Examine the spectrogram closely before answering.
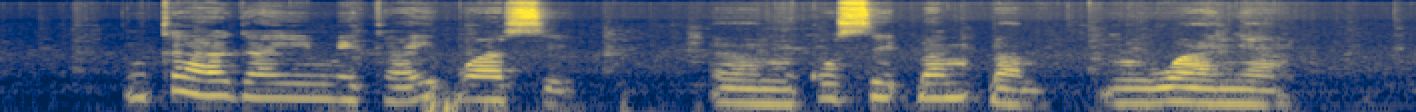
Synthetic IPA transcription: ŋ̩˨ka˦a˦ɡa˦i˦me˦ka˨ɪ˦k͡pɔ˦a˦sɪ˨ | m̩˨kʊ˦sɪ˦k͡pa˦m̩˦k͡pa˨m̩˨ | nʊ˨wa˦˨ɲa˦

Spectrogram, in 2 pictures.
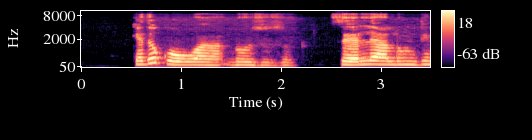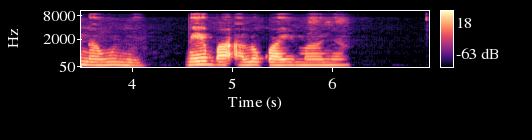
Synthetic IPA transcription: ke˨dʊ˦kʊ˨wa˨no˨zu˨zu˨ | se˨le˦a˦lʊ˦m̩˦dɪ˦na˨ŋu˦ɲe˨ | nɪ˦ɡ͡ba˦ʔa˨lʊ˦kʷa˦ɣɪ˦m˦a˦ɲa˦

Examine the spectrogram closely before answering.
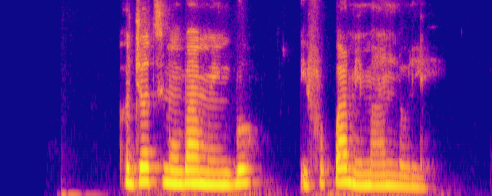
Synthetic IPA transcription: ɔ˧d͡ʒɔ˦ti˦mo˧ba˦mũ˧˦ɡ͡bo˦ | i˨fu˨˦k͡pa˦mĩ˧mãː˦n̩˦lɔ˧le˨

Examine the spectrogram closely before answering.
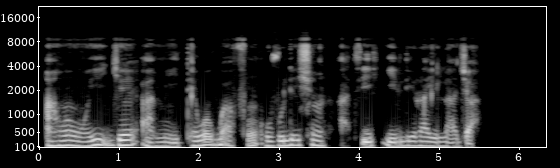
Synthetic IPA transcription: a˨w̃ɔ̃˧˨w̃ɔ̃˨iː˦˨d͡ʒɛ˦a˦˨mĩ˧i˨tʰɛ˨˦wɔ˦ɡ͡ba̰˦˨fũ˦ʔo˧vu˧˦le˦ʃɔ̃˦˨na˨tʰi˧i˧le˦ɾa˦i˧la˧d͡ʒa˨

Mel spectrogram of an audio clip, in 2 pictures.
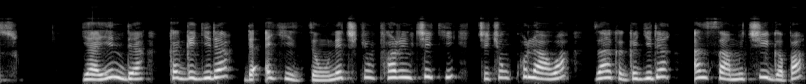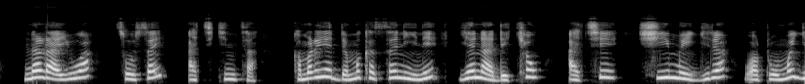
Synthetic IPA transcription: su˦ | jaː˨jɪ˦nda˨ | ka˦ɡa˦ɡʲɪ˦daː˦da˨ʔa˦kʲeː˨za˨wneː˦t͡ʃɪ̥˦kʲɪ˦mɸɐ˦ɾɪ˦nt͡ʃɪ˦kʲiː˦ | t͡ʃɪ˦kʲɪ˦ŋkʷʊ˦laː˨waː˦ | zaː˦ka˨ɡa˦ɡʲɪ˦dɐ˦ŋ | ʔa˦nsaː˨mu˦t͡ʃiː˦ɡɐ˨baː˦ | na˦ɽaː˨jʊ˦waː˦ | soː˨sa˦j | ʔa˨t͡ʃɪ̥˦kʲɪ˦ntʰa˨ʔ | kɐ˨mɐ˦rjɐ˦dːa˨mʊ˦ka˨sɐ˦niː˨neː˦ | jɐ˦naː˨da˨kʲa˦˨w | ʔa˨t͡ʃeː˦˨ | ʃiː˦ma˨jɡʲɪ˦daː˦wʔa̰ː˨toː˨mɐ˦j

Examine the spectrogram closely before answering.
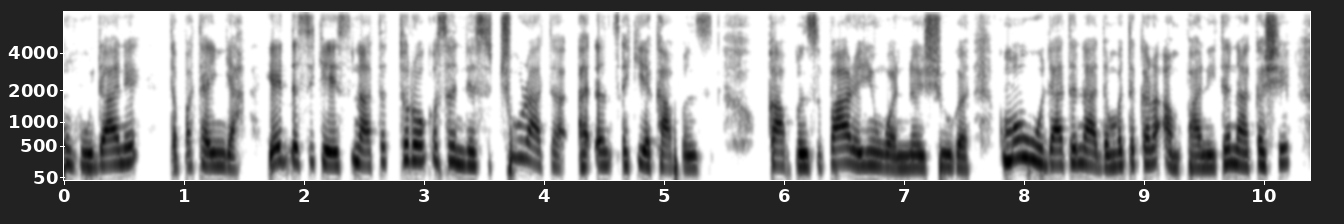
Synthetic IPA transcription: ŋhuː˨daː˦neː˦ | d̥a˨ɸɐ˨tɐ˦ɲjaː˨ | jɐ˦dːa˨sʊ˦kʲeː˨ji˦sʊ˦naː˨tɐ˦tːɐ˦ɽoː˦kʼɐ˦sɐ˦nneː˦su̥˨t͡ʃuː˦ɽaː˨ta˨ʔa˨ɗɐ˦nsʼɐ˦kʲɪ˦ja˨a˨ɸkaː˨ɸɪ˨nsu˨ɸaː˦ɽa˨jɪ˦ŋwɐ˦nːɐ˨nʃuː˦ɡɐ˨rkʷʊ˦ma˦huː˨daː˦tɐ˦naː˨da˨mɐ˦tɐ˦kɐ˦rʔa̰˨mɸaː˨niː˦tɐ˦naː˨kɐ˦ʃeː˦

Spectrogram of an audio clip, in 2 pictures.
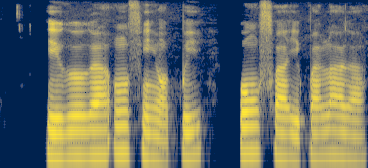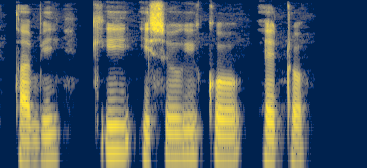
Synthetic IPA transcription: i˨ɾo˧ɾa˧ñ̩˦fĩ˧jɔ̃˨k͡pe˨˦ | o˦n̩˦fa˧i˨k͡pa˧la˦ɾa˧ta˨bi˨˦ | kʰi˦i˦˨so˧ɾi˦kʰo˧ | ɛ˨dɔ˨

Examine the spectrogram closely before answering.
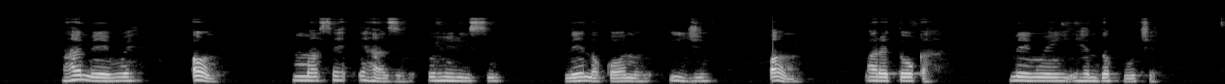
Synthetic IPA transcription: a˨ɦa˦ne˨ŋʷe˦ | ɔ˦˨m̩˨ | m̩˦ma˦sɪ˦ɪ˦ɦa˨zɪ˨o˦ɦi˦ɾi˦si˦ | nɪ˦nɔ˨kɔ˦nʊ˦i˦d͡ʒi˦ | ɔ˦˨m̩˨ | k͡pa˦ɾɪ˦tʊ˦ka˨ | ne˦˨ŋʷe˦i˦i˦ɦe˦n̩˦dɔ˦pu˨u˦t͡ʃe˨

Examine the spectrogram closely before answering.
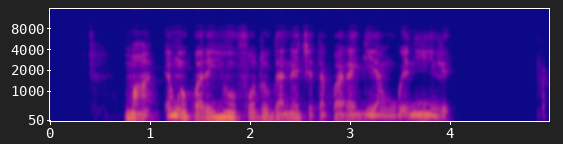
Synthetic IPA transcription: ma˨e˦ŋʷe˨kʷa˨ɾi˦ɦe˦ʊ˦fɔ˦dʊ˦ɡa˨ne˦t͡ʃe˨ta˨kʷa˦ɾe˦ɡɪ˦ja˦ŋ̩˨ɡ͡be˨niː˦le˦

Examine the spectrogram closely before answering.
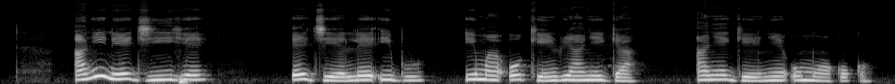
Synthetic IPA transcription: a˨ɲɪ˦ne˨˦d͡ʒi˨i˦ɦe˦ | e˦d͡ʒi˨e˨le˦ʔi˦bu˦ | ɪ˦ma˦ʔo˦ke˨n̩˦ɾi˦a˦ɲɪ˦ɡa˨ | a˦ɲɪ˦ɡe˨ɲe˦ʔʊ˦mʊ˨ɔ˨kʊ˦kɔ˨

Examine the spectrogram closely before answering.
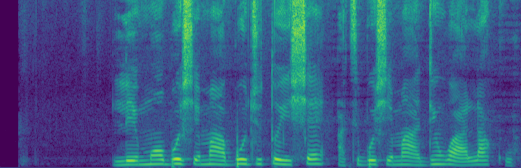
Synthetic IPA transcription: le˨mɔ̃˧bo˦ʃe˧mãː˦˧bo˦d͡ʒu˦to˦i˧ʃɛ˦a˦˨ti˧bo˦ʃe˧mãː˦˧dĩ˦wa˦˨a˧la˦ku˨

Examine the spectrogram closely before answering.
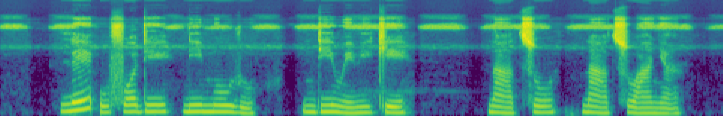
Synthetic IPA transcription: le˦ʊ˨fɔ˦dɪ˦ni˦m˦u˦ɾu˨ | n̩˦di˦ŋʷe˨ɾi˦kʰe˦ | na˨a˨tʊ˦ | na˨a˨tʊ˦a˦ɲa˦

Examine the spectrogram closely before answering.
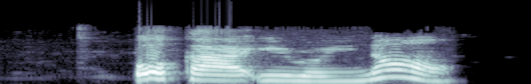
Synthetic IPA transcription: o˦ka˧i˨ɾo˨i˨nãː˦˨

